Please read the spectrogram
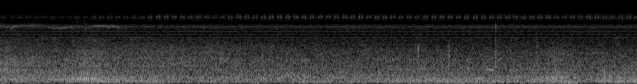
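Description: Steady outdoor background hiss of a camcorder's microphone under a gathering storm, with no strong wind blowing yet. A few faint high chirps come in the first second.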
